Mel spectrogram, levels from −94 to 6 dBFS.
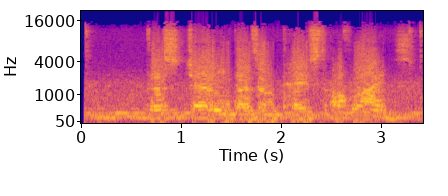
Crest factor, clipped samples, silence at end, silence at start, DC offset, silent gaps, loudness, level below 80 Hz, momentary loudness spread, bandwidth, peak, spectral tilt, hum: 10 dB; 0.2%; 0 s; 0.05 s; under 0.1%; none; -9 LUFS; -30 dBFS; 11 LU; over 20 kHz; 0 dBFS; -3 dB/octave; none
